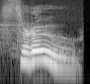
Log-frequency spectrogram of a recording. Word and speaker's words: through: And the two words are the correct answer is B, through. Here you have the TH spelling, which can be pronounced as unvoiced th or voiced th.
